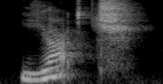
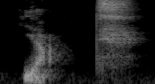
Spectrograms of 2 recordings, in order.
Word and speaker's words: yacht: spelling is Shh and we wouldn't say Yauch we would say yacht because there would be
